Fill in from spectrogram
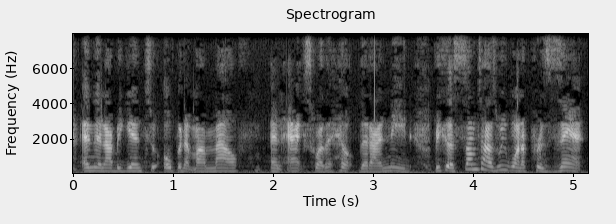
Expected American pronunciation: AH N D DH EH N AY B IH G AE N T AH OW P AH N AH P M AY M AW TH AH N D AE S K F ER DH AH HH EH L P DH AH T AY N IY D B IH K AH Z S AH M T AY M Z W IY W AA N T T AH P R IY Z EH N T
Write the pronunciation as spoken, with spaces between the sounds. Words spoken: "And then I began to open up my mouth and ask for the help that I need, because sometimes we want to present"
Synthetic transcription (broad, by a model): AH N DH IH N AY B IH G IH N T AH OW P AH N AH P M AY M AW TH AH N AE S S F ER DH AH HH EH L P DH AH T AY N IY D B IH K AH Z S AH M T AY M Z W IY W AA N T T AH P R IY Z EH N T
